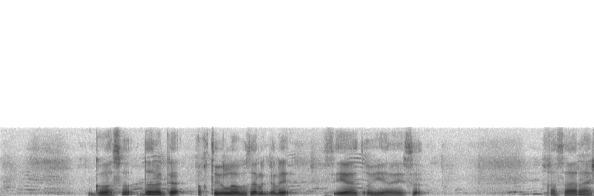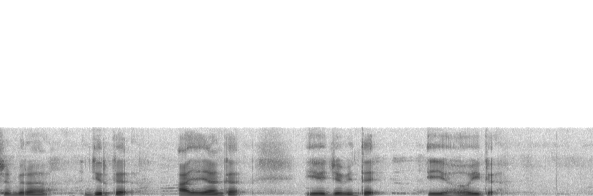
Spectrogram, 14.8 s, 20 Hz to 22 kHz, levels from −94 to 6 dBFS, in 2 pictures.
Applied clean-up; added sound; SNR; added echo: none; none; none; none.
